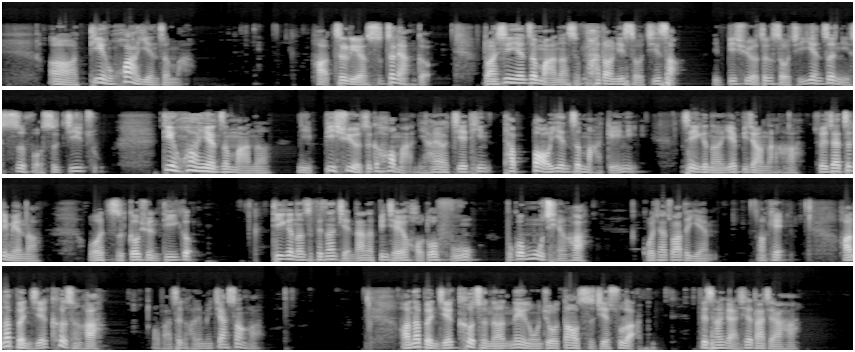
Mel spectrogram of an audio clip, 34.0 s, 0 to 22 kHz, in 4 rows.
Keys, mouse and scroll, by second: 0.1 shift+;, 1.4 space, 8.5 click, 10.2 click, 18.7 click, 27.8 click, 28.5 Return, 29.4 click, 31.7 click.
